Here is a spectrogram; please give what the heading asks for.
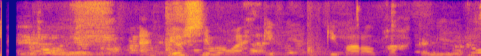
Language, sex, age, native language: Icelandic, male, 12, Icelandic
